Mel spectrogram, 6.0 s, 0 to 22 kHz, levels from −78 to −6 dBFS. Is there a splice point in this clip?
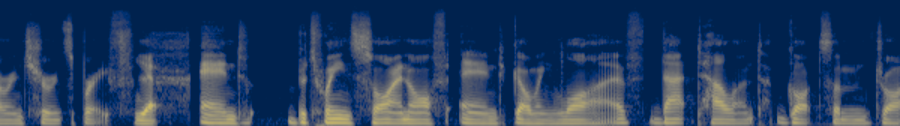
yes; 2 cuts; at 0.9 s, 5.1 s

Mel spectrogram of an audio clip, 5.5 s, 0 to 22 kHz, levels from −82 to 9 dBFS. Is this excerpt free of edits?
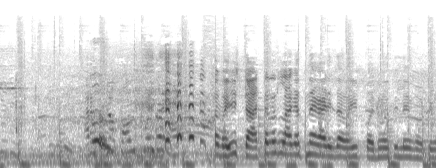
no; 1 cut; at 2.7 s

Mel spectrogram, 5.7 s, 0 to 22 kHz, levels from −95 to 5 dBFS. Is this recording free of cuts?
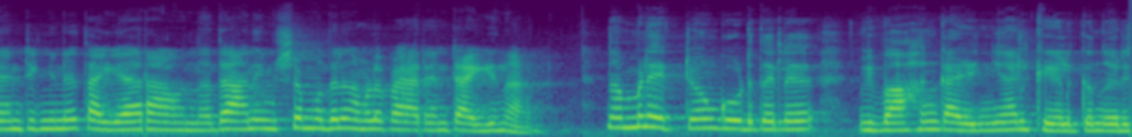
yes; 0 cuts

